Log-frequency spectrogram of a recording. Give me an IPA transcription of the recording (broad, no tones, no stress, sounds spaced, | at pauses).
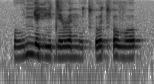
o̤ ɲ ɛ j i d e ɹ ə n o̤ t͡sʼ ʊ t͡sʼ o v o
